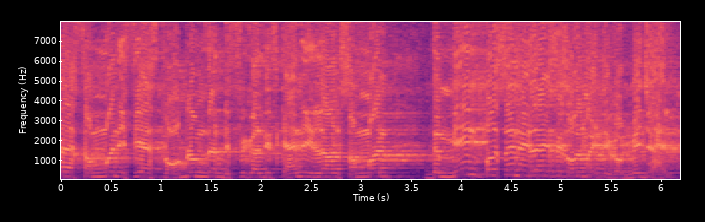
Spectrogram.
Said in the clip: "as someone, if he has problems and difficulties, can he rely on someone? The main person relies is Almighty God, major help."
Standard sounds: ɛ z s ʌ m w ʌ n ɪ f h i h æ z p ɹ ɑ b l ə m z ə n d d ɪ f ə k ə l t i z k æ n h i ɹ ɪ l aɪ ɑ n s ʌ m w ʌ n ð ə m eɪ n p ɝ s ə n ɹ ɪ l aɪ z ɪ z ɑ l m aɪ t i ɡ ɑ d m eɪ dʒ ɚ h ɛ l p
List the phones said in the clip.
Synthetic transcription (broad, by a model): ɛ s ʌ m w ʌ n ɪ f h i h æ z p ɹ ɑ b l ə m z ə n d d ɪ f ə k ə l t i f k æ n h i l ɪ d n s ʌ m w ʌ n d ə m eɪ n p ɝ s ə n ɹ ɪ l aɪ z ɪ z ɑ l m aɪ t i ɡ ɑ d m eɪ dʒ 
